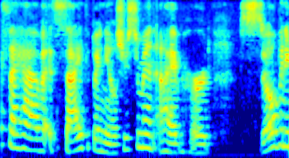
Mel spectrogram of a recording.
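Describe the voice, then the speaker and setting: A woman speaks at a moderate pace with ordinary pitch variation. Hers is a plain, everyday voice. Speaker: book vlogger. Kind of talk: casual vlog.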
